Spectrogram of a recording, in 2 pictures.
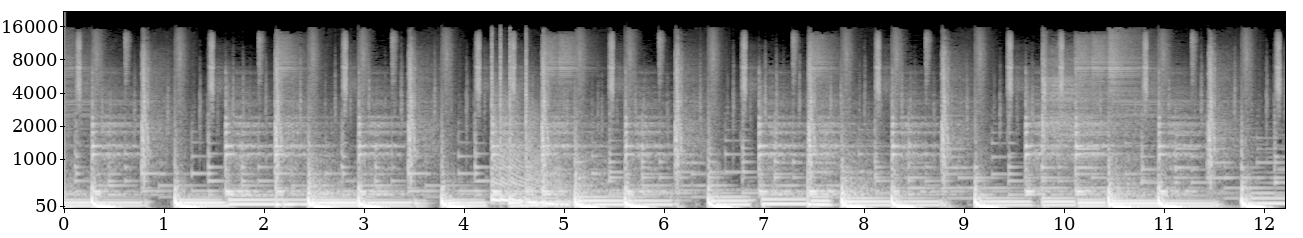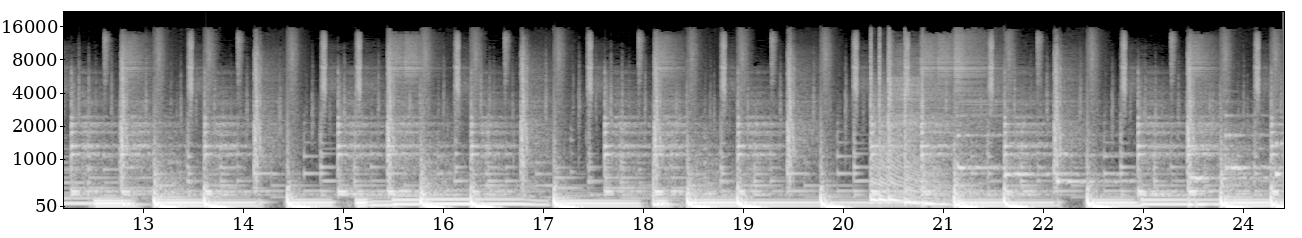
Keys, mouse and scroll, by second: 1.4 right click, 2.3 click, 3.5 scroll down 1, 4.2 click, 5.4 right click, 6.2 click, 7.2 click, 8.7 Delete, 9.0-9.4 scroll down 1, 9.4 click, 10.8 ctrl+g, 11.3 click, 16.3 scroll down 1, 16.5 scroll up 1, 17.5 click, 18.3-18.9 scroll down 1, 19.1 click, 22.5 click, 23.6 click.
